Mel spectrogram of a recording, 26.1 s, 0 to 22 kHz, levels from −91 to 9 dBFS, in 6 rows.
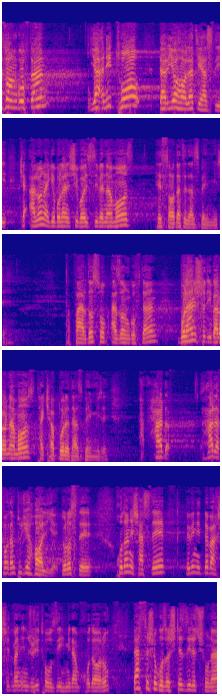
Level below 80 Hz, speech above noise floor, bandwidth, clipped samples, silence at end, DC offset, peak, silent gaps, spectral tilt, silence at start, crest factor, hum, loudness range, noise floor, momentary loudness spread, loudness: -64 dBFS; 38 dB; 11 kHz; under 0.1%; 0 s; under 0.1%; -10 dBFS; none; -3 dB/octave; 0 s; 16 dB; none; 9 LU; -64 dBFS; 19 LU; -25 LUFS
